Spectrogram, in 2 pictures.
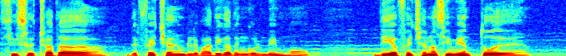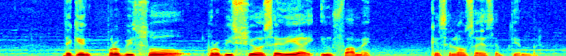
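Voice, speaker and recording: With music in the background, a man talks in a fairly high pitch at a fairly slow pace. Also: fairly even intonation. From Chile, Santiago. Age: 70s. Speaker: community member recounting history. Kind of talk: testimony. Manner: halting.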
